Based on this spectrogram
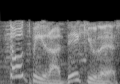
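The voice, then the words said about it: Put-on vaguely Spanish-sounding accent. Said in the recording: “I even said it with an accent there ... It's like a Spanish accent? ... That's the only accent I know how to do ... It was just a fake made-up accent.”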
